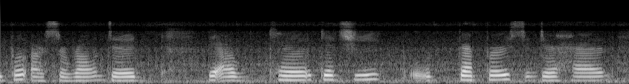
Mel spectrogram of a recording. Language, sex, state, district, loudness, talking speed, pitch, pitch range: English, female, Nagaland, Dimapur, -15 LUFS, 105 wpm, 185 Hz, 175-205 Hz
